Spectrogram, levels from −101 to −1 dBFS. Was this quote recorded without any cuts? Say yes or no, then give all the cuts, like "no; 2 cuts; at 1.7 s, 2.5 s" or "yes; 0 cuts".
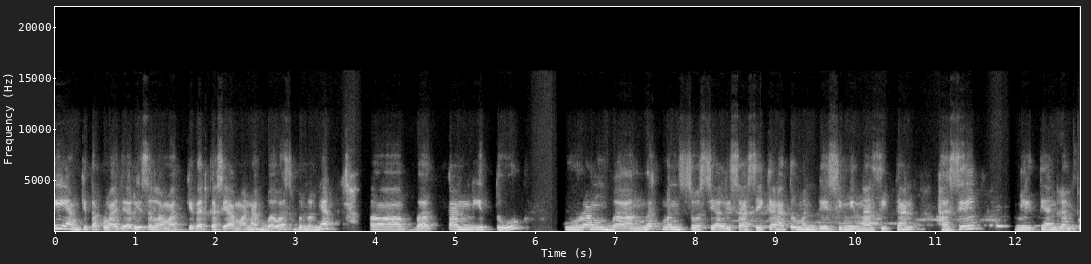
yes; 0 cuts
